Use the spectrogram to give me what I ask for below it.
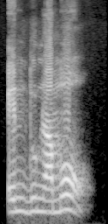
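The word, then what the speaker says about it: ἐνδυναμόω: palabra que en el griego verdad se se pronuncia en dunamó En dunamo qué significa apoderarse esta palabra aquí significa por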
